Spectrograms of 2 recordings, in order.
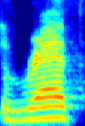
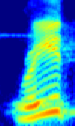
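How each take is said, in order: First: The word sounds like the color 'red'. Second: The word does not sound like 'red'. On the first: It is the past tense. "Red is in the past, como el color red" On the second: It is the present tense. "Read is in the present"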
